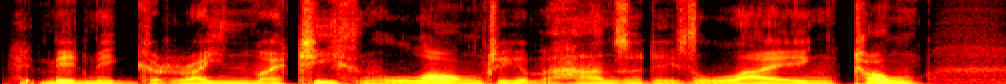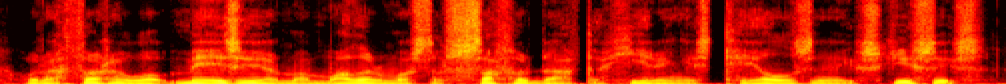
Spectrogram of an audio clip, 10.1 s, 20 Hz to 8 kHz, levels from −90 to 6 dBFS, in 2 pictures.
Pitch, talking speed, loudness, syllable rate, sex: 85 Hz, 205 wpm, -19 LUFS, 4.8 syllables/s, male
